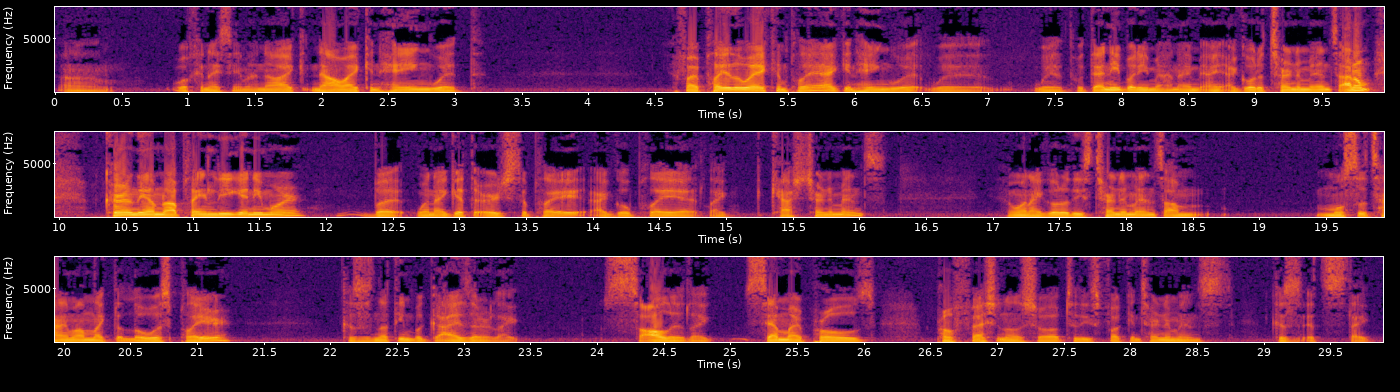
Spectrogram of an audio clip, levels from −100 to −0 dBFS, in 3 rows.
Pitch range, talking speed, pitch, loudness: 100-120 Hz, 200 wpm, 110 Hz, -18 LUFS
